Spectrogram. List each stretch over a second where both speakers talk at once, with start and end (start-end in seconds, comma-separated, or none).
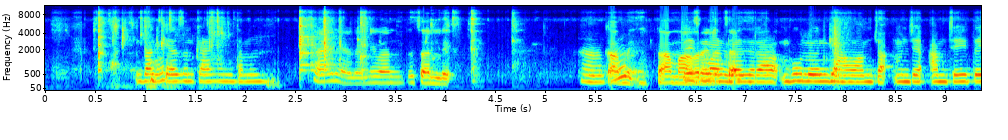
none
